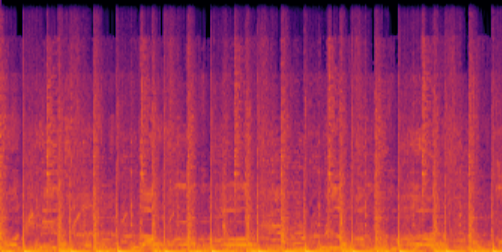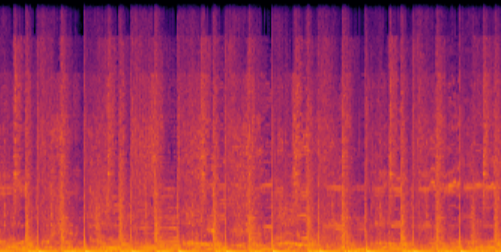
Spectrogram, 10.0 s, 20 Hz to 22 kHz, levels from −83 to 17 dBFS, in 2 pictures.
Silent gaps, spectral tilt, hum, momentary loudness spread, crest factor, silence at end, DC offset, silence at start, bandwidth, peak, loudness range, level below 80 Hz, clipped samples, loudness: none; -4.5 dB/octave; none; 1 LU; 4 dB; 0 s; under 0.1%; 0 s; over 20 kHz; 0 dBFS; 0 LU; -8 dBFS; 20%; -4 LUFS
